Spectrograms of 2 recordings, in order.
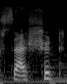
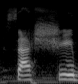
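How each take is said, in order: First: The word ends with a clear t sound. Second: The word ends without any t sound. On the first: The speaker calls it wrong. "सैशेट नहीं" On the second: The speaker calls it right. "जिसमें टी silent है ... but सैशे बोला जाता है"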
